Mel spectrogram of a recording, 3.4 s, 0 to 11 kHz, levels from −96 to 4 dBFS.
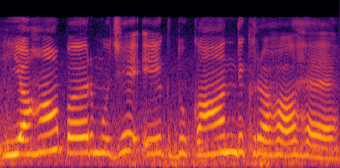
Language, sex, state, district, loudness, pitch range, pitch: Hindi, female, Haryana, Rohtak, -16 LUFS, 265-310 Hz, 290 Hz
